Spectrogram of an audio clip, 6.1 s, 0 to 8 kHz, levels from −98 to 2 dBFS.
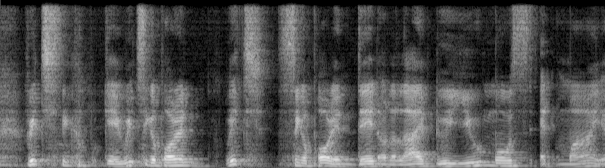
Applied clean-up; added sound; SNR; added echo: none; none; none; reverberation time 0.3 s.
